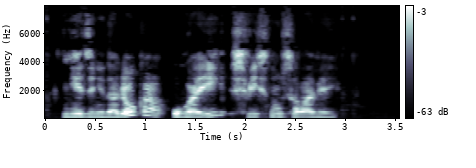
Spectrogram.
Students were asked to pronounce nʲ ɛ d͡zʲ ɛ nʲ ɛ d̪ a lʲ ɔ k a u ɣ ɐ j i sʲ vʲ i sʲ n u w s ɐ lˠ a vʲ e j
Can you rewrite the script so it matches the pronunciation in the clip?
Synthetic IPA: nʲ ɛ d͡zʲ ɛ nʲ ɛ d̪ a lʲ ɔ k ɐ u ɣ a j i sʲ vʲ i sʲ n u w s ɐ lˠ a vʲ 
